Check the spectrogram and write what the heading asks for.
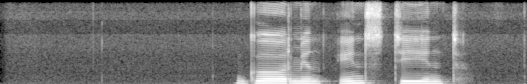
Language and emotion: Russian, neutral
